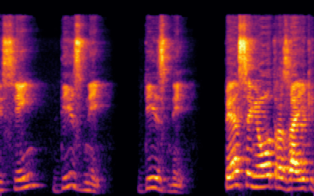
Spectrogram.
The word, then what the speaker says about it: Disney: E Disney também não é Disney, e sim Disney, Disney.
